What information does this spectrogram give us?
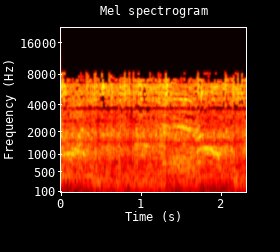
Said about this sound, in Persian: اما در این استادیوم کوچک تعداد زیادی زنان ایرانی هم حضور پیدا کردن و در حال فریاد زدن و تشویق تیم ملی ایران هستن. صدای اونها رو با هم بشنویم.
